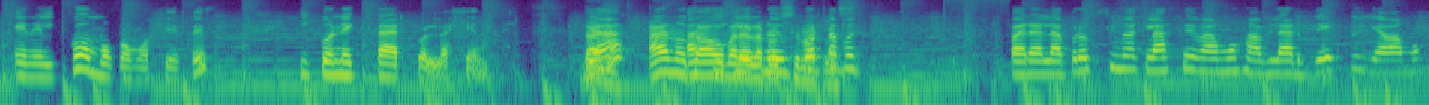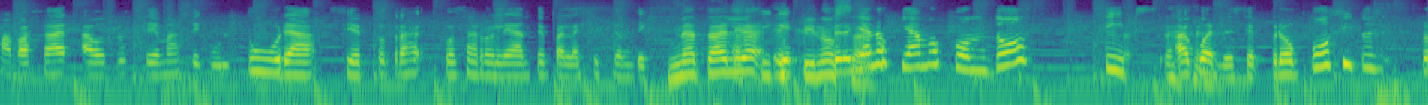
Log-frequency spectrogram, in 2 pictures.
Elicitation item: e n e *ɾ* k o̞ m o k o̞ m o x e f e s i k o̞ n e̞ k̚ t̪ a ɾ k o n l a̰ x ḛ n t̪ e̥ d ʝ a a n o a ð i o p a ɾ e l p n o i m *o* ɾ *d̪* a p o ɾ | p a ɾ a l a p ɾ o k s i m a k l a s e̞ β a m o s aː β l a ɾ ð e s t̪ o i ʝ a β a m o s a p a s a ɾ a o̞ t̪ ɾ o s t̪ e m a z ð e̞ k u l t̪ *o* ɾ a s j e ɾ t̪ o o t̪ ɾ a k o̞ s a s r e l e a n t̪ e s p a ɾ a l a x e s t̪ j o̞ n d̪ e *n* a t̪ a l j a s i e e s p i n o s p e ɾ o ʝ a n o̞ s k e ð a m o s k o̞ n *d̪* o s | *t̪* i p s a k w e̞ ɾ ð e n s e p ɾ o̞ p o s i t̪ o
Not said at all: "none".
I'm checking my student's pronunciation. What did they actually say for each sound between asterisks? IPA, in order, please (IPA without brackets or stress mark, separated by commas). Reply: l, o, t̪, u, n, d̪, t̪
